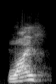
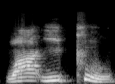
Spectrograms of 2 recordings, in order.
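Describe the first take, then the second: First: It is said with English sounds, without added vowels. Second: It is said Japanese-style, with a vowel after the consonant.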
